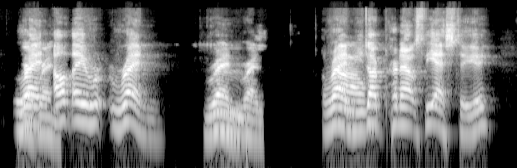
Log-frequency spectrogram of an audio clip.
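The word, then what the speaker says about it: Rennes: Ren. Aren't they Ren? Ren. Oh. You don't pronounce the S, do you?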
